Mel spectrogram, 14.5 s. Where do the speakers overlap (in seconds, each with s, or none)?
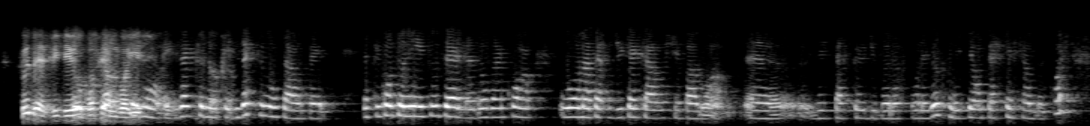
0.9 s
